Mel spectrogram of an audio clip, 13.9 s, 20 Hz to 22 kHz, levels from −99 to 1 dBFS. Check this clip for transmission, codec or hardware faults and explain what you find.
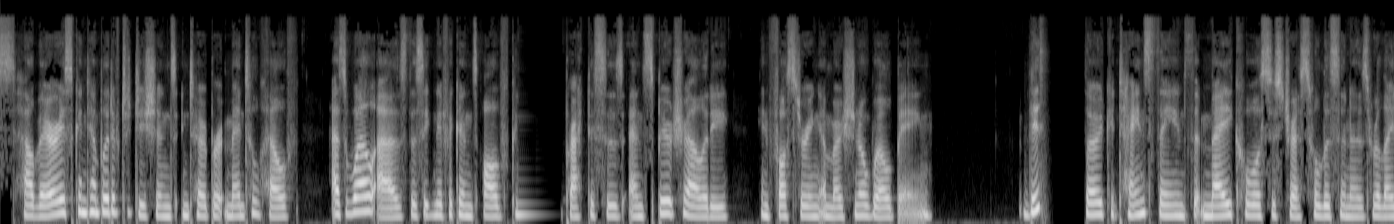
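Two gaps break the speech, at 5.19 to 5.63 s and at 10.41 to 10.87 s. Each lasts under half a second. The last sound carries on as a fading buzz, then goes quiet: briefly in the first gap, for about a third of a second in the second. The speech then resumes further on, with the missing part simply gone. The likely cause is a long network dropout. The receiver filled the hole by extending old sound until it ran out.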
